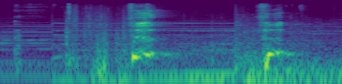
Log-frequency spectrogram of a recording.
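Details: Two sharp, abrupt gulping hiccups about half a second apart, from a streamer playing Breath of the Wild, over background game music.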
